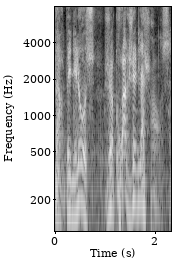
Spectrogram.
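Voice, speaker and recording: Moderate pacing marks this man's speech. He is doing a put-on character voice. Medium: audio drama. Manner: insinuating, sly.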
